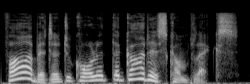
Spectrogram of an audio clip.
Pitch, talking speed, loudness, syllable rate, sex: 175 Hz, 190 wpm, -17 LUFS, 4.7 syllables/s, male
